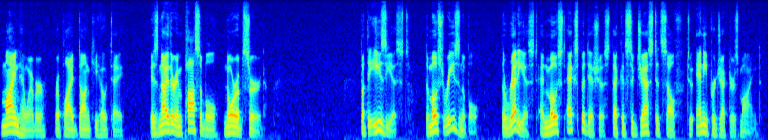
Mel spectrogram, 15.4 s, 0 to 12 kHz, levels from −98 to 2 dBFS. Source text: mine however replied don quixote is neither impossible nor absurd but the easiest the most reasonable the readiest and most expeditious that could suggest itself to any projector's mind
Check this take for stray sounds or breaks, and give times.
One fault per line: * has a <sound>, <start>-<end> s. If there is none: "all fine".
all fine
